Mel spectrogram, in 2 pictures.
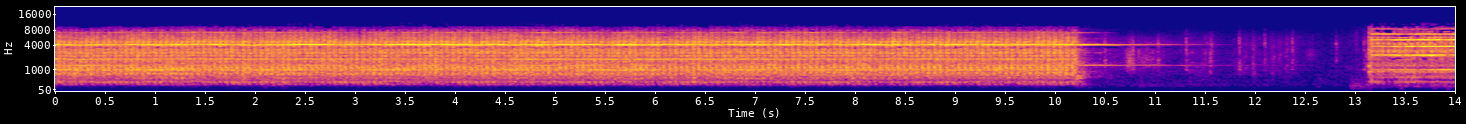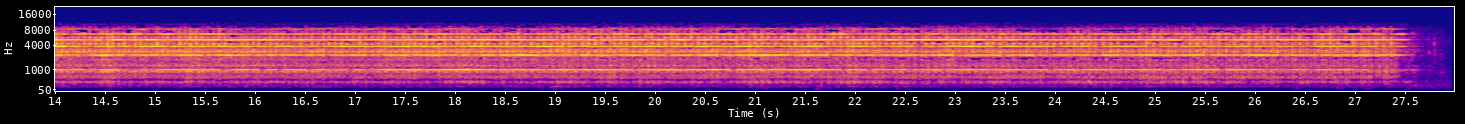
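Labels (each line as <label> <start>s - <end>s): A mechanical alarm clock rings loudly in a steady pattern. 0.0s - 10.3s
A mechanical alarm clock rings loudly and then fades out. 10.3s - 11.9s
An old mechanical alarm clock ticking quietly in an inconsistent pattern. 10.6s - 13.1s
A mechanical alarm clock rings loudly in a steady pattern. 13.1s - 27.6s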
